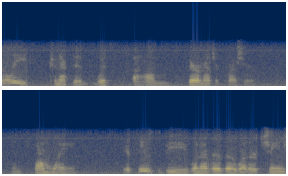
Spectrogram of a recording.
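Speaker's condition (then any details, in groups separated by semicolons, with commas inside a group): No condition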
